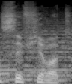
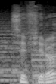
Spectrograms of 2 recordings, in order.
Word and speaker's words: Sephirot: se nomment des sephirotes donc là je dis bien Sephirot sephiros c'est la prononciation japonaise du terme mais la prononciation originale c'est Sephirot on continue Genova est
